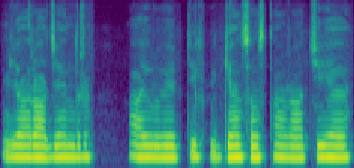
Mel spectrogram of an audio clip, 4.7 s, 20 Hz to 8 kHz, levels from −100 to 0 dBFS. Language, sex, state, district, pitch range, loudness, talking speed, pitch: Hindi, male, Jharkhand, Ranchi, 155-160 Hz, -15 LUFS, 90 wpm, 160 Hz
